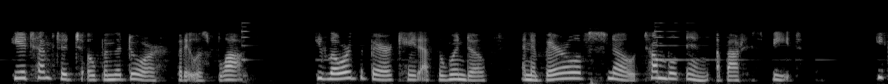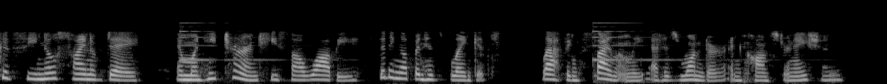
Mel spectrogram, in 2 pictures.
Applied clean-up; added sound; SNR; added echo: neural mask model RNNoise.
